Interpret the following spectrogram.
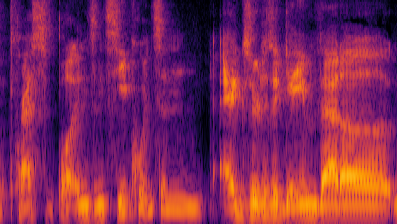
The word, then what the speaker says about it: Xrd: Um so uh yeah, tell us about Guilty Gear exert uh or however you want to pronounce it. Come up with a fun pronunciation for us. I know the title screen calls it Exard, so I have to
